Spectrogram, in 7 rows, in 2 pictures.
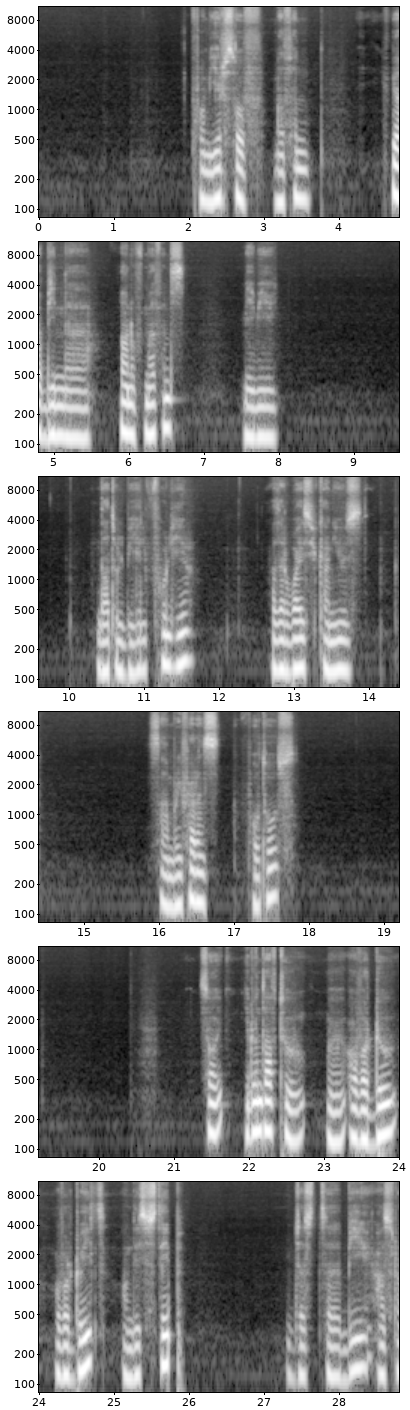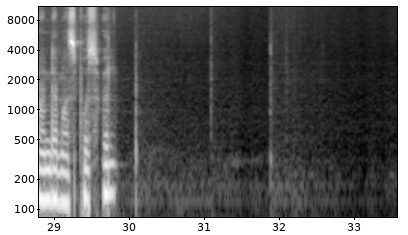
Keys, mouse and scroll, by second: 1.3-16.8 drag, 16.8-20.1 middle drag, 20.1-23.1 drag, 23.8-29.0 drag, 29.0-29.5 scroll down 2, 29.5-32.9 middle drag, 32.9-33.5 drag.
